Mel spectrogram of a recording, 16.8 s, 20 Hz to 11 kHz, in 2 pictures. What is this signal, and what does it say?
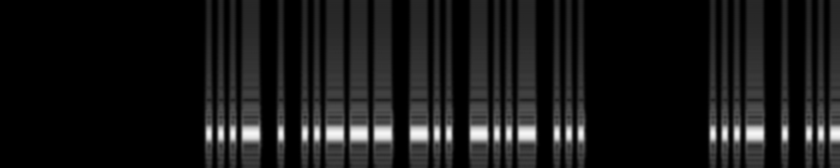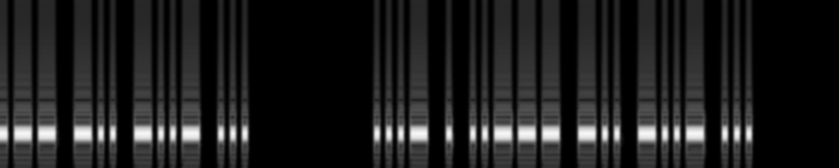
Morse code, heard as a keyed tone, about 20 wpm, 700 Hz. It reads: VE2DXS VE2DXS VE2DXS
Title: DXCC-100 Call Signs - 6 Characters - Repeated 3x - 20wpm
